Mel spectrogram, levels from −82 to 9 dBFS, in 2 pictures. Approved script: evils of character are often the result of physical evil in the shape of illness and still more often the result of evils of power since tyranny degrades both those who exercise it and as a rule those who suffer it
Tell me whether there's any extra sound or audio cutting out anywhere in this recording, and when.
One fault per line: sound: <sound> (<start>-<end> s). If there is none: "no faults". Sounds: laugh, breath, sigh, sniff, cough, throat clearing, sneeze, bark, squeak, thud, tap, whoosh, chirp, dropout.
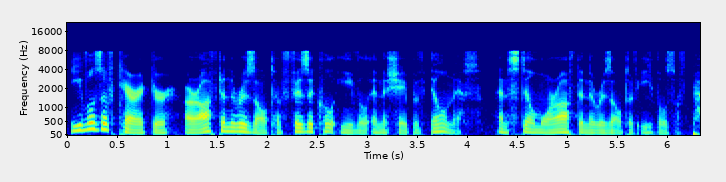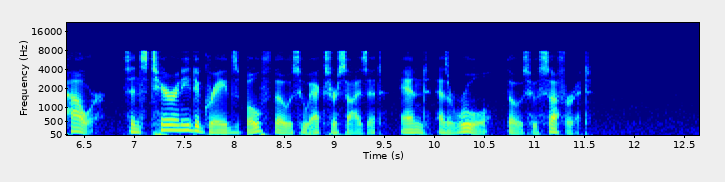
no faults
